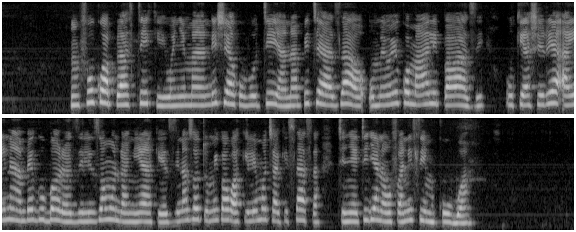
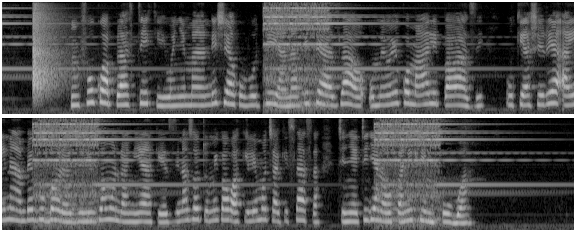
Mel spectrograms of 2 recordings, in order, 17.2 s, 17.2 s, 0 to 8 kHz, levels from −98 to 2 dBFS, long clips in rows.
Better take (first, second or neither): first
